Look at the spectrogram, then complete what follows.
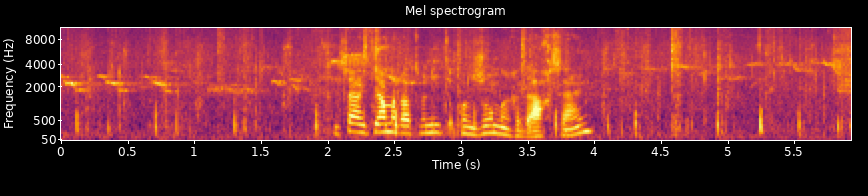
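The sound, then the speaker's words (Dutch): Steady footsteps thud hollowly across the wooden planks of a jetty at an outdoor swimming beach, walking at an even pace, while a person talks briefly over them midway through. “En we gaan over de stijgen lopen.”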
